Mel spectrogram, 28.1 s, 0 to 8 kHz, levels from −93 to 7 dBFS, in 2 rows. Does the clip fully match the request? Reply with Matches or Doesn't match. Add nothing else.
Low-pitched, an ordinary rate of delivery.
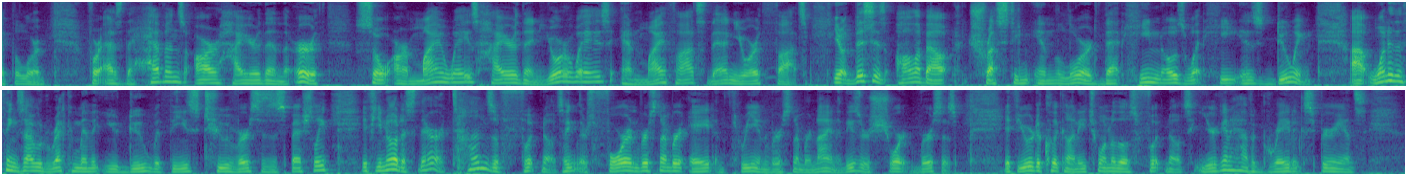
Doesn't match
